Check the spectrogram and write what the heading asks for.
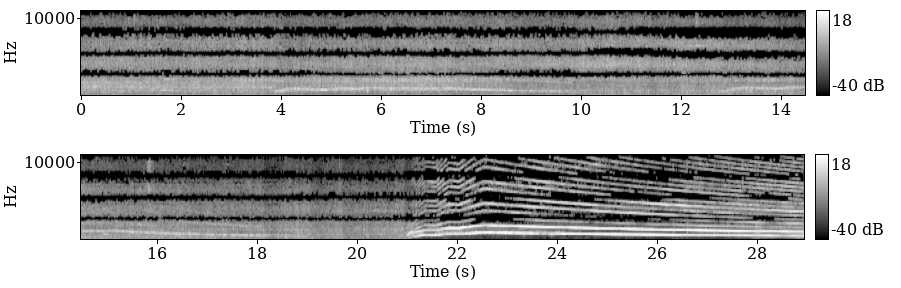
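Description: Fire truck sirens passing in a parade over steady background noise: two wails that rise and then fall in pitch. About two-thirds of the way through, a much louder siren winds up sharply and then slowly falls in pitch.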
